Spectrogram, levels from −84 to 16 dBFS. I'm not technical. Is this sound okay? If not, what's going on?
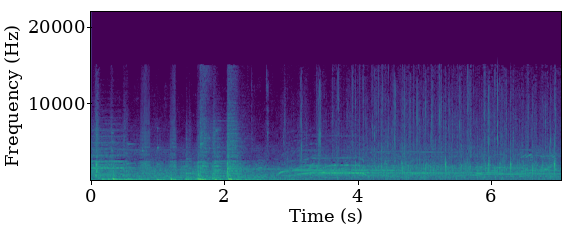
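No. Around 3.9 to 4.02 s and again at 5.4 to 5.58 s there are chunks out of order: short 60 ms slices play in the wrong sequence, one and then two slices late. Nothing goes missing, unlike a dropout, but each moment sounds briefly jumbled.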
